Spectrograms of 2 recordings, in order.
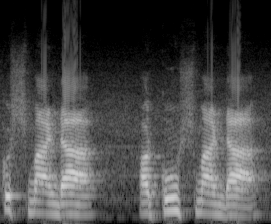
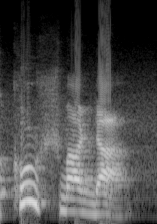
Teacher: pronounce this as kushmanda or kushmanda neither of it is right it is ku the big ooh and it's not sure but sure with the tongue curled upwards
